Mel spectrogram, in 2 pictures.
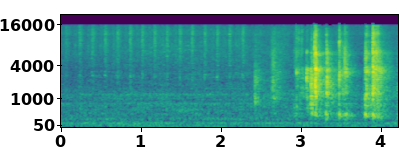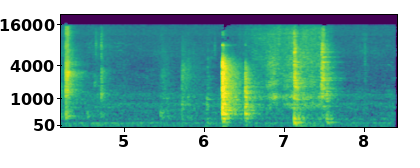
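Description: Wooden chopsticks knocking and scraping against a non-stick frying pan while stirring a butter sauce, in two bursts of clatter with a sharp click a little past six seconds in.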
